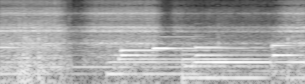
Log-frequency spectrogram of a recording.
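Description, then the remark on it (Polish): A mechanical ventilator breathes for a young girl through a tube with a raspy whoosh, pauses briefly, then carries on under a steady electronic hum with shifting beeping tones, fairly quiet, with no one talking. “E, Za nią ten dźwięk oddechu, który jest oddechem mechanicznym, a nie waszego dziecka”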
